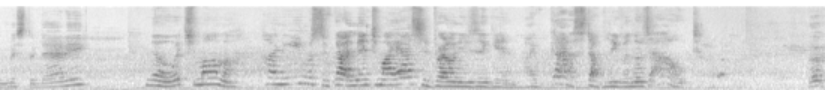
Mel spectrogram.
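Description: A young woman speaks in distress, close by.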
